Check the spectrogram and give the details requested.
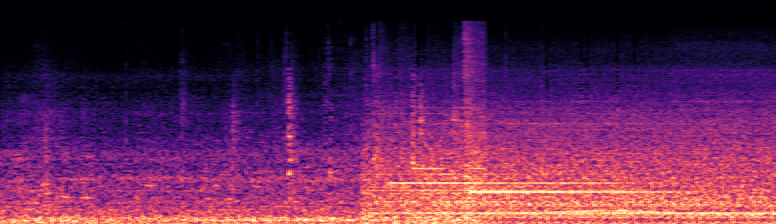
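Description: Steady rumble inside a passenger train rolling slowly into a station, with a few light clicks from the wheels. About halfway through it gives way to a steady hum with several held tones from a diesel train standing at the platform, and a single sharp click soon after.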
